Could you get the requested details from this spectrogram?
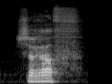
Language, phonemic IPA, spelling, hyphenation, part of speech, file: Dutch, /ˈseː.rɑf/, seraf, se‧raf, noun, Nl-seraf.ogg
- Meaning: seraph: 1. uraeus-like angel 2. humanoid angel of the highest rank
